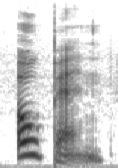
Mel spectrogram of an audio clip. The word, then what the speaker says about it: open: it needs two consonants another example open once again the stress is on the first syllable open it's not open so if it's on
